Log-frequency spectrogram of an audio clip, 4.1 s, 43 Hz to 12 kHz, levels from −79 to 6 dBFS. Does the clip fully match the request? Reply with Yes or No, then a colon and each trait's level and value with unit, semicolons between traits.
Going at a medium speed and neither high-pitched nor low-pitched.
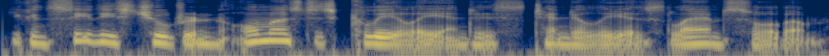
No: fast, 215 wpm; medium, 155 Hz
